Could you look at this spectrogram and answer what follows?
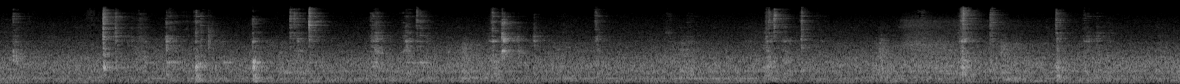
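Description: Sharp metal clinks and taps from hand tools and a small metal rod being handled and worked at a bench vise while a hinge pin is made: about a dozen irregular clicks, most in the first half, over a steady background hiss.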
